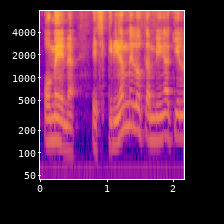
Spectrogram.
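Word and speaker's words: omena: como si sin fines se dice o mena y se escribe tal y cual como los cogen o mena escríbanme lo también aquí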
